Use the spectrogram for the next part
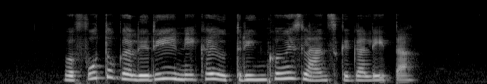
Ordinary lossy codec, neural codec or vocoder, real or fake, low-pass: none; none; real; 10.8 kHz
